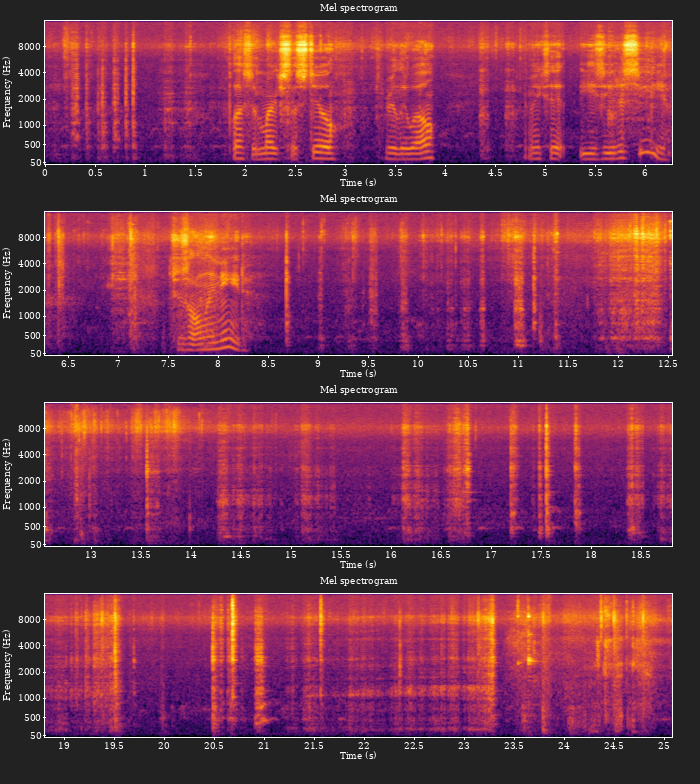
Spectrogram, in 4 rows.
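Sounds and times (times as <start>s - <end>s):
knife scratching sheet steel: 11.8s - 12.6s, 20.5s - 23.8s.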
